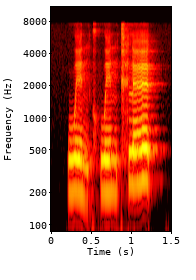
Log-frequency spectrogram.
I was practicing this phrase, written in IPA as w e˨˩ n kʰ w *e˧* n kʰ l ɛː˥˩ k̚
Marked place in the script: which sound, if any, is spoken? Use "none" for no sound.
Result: e˧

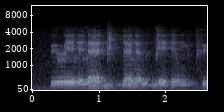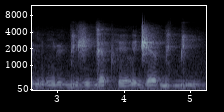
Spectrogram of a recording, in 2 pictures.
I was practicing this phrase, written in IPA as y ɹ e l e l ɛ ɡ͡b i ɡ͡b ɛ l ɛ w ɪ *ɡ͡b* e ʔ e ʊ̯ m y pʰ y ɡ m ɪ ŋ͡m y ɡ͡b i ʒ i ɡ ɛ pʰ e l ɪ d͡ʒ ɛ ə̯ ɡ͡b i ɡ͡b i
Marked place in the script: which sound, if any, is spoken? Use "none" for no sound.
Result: ɡ͡b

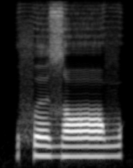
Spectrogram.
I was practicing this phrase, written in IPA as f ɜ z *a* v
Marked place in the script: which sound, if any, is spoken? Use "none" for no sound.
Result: ɑ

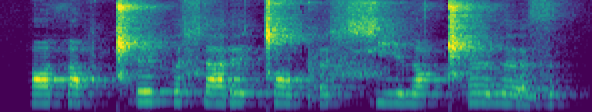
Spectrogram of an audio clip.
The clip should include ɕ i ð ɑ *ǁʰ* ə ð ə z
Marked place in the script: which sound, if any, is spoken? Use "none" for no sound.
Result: ǁʰ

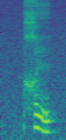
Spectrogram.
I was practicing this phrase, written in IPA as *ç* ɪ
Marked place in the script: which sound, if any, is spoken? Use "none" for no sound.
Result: χ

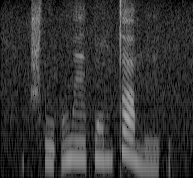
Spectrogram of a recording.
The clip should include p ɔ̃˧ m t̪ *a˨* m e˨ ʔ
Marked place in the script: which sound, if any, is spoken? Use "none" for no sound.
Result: a˥˧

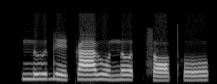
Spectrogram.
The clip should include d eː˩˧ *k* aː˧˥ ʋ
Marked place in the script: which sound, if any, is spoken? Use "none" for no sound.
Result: k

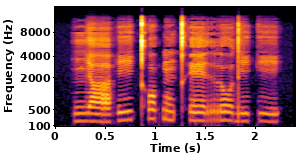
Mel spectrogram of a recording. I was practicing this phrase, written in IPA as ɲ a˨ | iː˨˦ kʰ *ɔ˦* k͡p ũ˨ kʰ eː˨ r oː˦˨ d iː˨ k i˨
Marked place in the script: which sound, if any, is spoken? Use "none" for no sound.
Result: ɔ˦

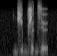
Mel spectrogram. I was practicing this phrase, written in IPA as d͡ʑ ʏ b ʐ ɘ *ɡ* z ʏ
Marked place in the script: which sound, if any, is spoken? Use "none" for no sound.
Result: ɡ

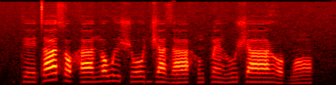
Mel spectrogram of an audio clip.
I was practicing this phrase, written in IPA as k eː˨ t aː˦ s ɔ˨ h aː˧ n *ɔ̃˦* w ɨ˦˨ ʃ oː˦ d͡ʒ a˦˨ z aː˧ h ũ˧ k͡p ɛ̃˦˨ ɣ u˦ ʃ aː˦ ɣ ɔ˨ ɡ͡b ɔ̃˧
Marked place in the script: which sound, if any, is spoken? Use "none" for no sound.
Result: ɔ˦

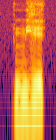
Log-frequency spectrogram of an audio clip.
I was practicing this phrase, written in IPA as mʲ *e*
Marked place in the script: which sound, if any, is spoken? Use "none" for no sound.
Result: e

